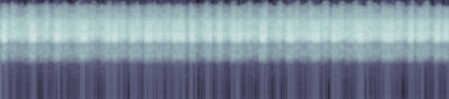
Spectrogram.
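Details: In a Greek pine forest in midsummer, cicadas fill the air with an unbroken, high, grating drone of rapid pulses, steady in loudness throughout.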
